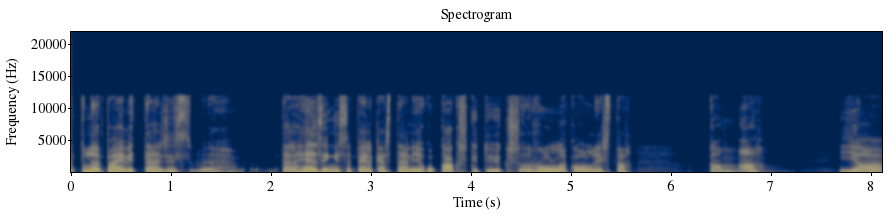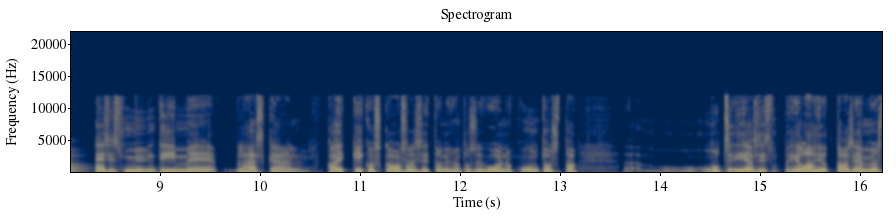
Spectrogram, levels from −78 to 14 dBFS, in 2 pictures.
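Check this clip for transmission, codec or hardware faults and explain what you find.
Four transmission faults can be heard in this speech: three short bursts of packet loss and one longer dropout, all on a call path whose top end stops near 12 kHz, which fits Opus at around 24 kbps.

Burst of packet loss at 6.55 to 6.69 s, 8.77 to 8.89 s and 15.15 to 15.24 s. A few packets in a row never reached the player, so the receiver extended the last sound for about 120 ms, 100 ms and 60 ms, letting it decay. Each gap becomes a brief held buzz or fading hiss, and the speech resumes with that stretch missing. The second burst falls between "ei siis" and "me läheskään kaikki koska", and the third follows "mut ja siis".

Long network dropout at 8.03 to 8.37 s, just before "ei siis". For about 320 ms the last sound is stretched into a buzz or hiss that keeps fading, and then the speech returns with that whole section gone. 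The likely cause is a stall in which no packets arrived for roughly a third of a second, longer than the receiver can hide.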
